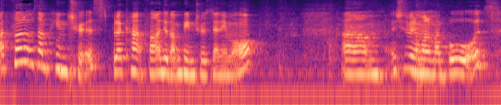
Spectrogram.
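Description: Over light background noise, a woman speaks at a fairly quick pace. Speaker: home vlogger. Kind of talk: casual vlog chat. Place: home room. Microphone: phone near.

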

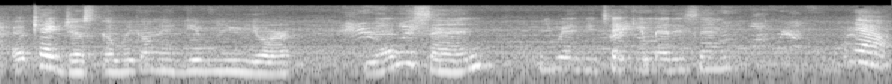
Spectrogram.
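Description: Clear music plays in the background as the speaker talks at a fairly slow pace with ordinary pitch variation. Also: woman. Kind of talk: gentle talk to a person being cared for. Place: home room. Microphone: phone near.

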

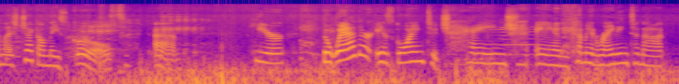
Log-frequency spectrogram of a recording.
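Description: Noticeable background noise sits behind a woman who speaks at a very slow pace in a dry sound with no echo. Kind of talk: casual vlog chat. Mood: calm, informative. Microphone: phone near.

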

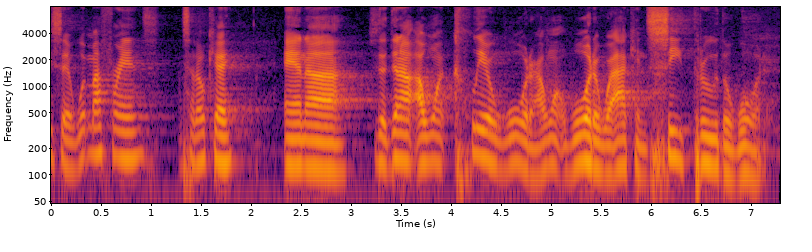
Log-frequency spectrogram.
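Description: Animated in tone, a man speaks at a moderate pace. His pitch variation is ordinary. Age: 40s. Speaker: pastor. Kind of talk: sermon. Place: church. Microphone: handheld.

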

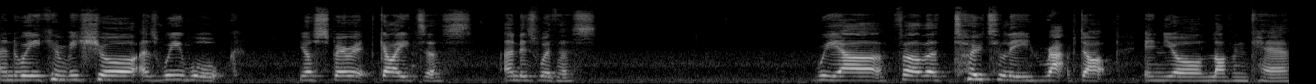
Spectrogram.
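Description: Very slowly, a woman speaks in a monotone, flat intonation. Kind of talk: prayer. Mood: calm, reverent. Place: garden.

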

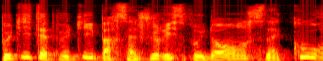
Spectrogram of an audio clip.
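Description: A man talks at a fairly slow pace with lively intonation. His tone is dark and mellow. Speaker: radio newsreader. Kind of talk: news bulletin reading. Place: studio.

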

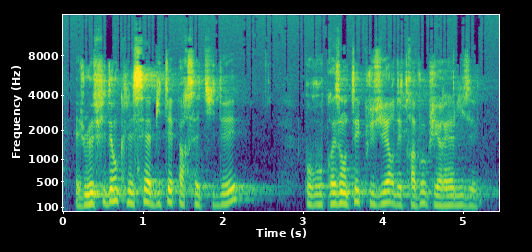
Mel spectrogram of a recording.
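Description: Fairly quick and somewhat breathy, a man talks with a fairly high pitch, a dark, mellow tone and fairly even intonation. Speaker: visual artist and scientific researcher. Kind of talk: conference talk. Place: hall.

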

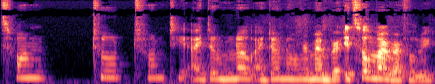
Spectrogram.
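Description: This woman speaks with a Dutch accent.

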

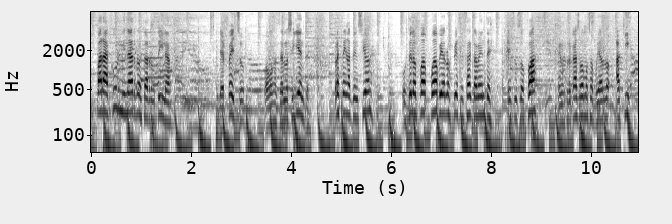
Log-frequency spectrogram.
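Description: A man speaks at a fairly quick pace over clear background music, the sound dry with no echo. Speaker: fitness instructor. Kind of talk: tutorial. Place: studio. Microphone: lapel.

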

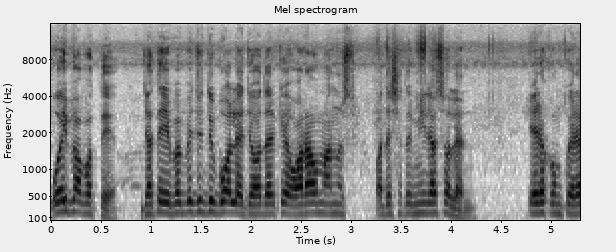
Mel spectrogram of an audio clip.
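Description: Noticeable background noise fills the recording. Through it, a man talks in a high pitch. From Bangladesh, Sunamganj (Sylhet region). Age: 30s. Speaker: local election candidate. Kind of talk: interview.

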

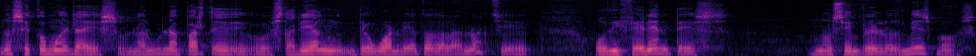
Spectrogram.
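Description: A woman's dark, mellow voice with vocal fry, ordinary pitch variation, and a moderate pace. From Cantabria, Spain. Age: 80s+. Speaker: oral history interviewee; interviewee. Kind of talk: life story interview. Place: home room.

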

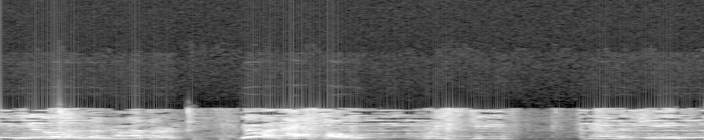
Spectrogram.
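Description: Clear music in the background behind a fairly slow pace. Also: woman. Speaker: newspaper co-owner. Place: home room. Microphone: camera far.

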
